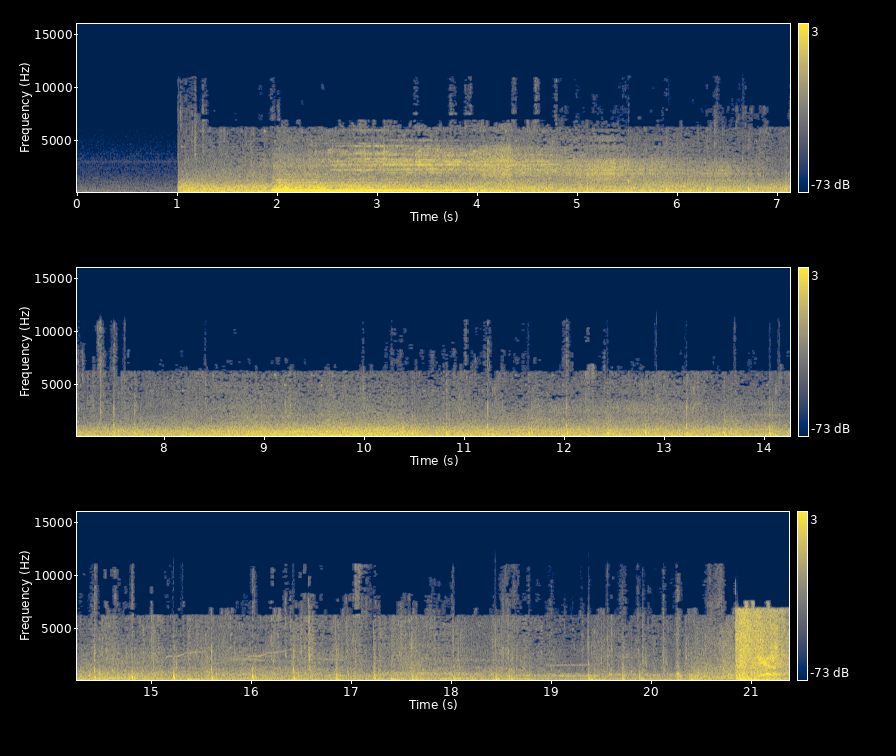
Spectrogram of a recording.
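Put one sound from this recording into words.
Armoured footsteps clank quickly on stone and wood.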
